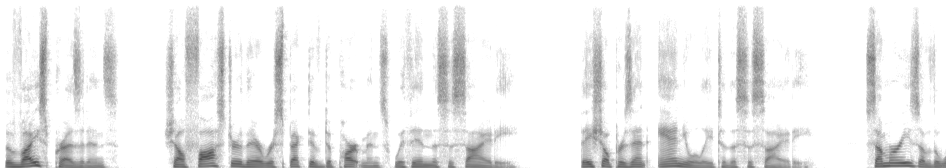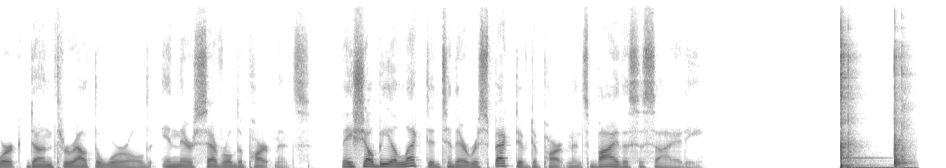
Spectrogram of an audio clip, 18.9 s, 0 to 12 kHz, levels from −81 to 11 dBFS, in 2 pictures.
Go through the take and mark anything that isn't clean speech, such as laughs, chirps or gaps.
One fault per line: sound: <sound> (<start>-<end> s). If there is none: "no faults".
sound: tap (17.9-18.7 s)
